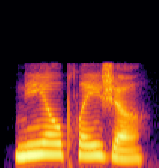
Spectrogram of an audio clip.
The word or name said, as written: neoplasia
